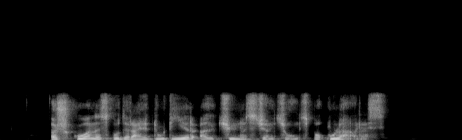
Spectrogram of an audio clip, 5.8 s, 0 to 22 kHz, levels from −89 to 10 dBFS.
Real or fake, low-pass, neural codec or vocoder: fake; 7.2 kHz; autoencoder, 48 kHz, 32 numbers a frame, DAC-VAE, trained on Japanese speech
